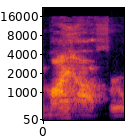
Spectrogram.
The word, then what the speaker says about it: Meihoefer: feel free to reach out to me myher as it's spelled I don't know if they could see my name but it's uh and then my last name my Hofer which is spelled meih h o e f is in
